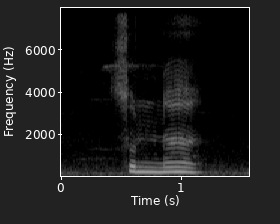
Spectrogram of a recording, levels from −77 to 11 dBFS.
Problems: none marked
